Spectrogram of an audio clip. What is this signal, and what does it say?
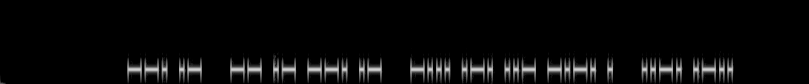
Morse code, heard as a keyed tone, about 28 wpm, 700 Hz. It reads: GA MAGA BRUCE FL
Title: K1USN SST QSO Practice - 28wpm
